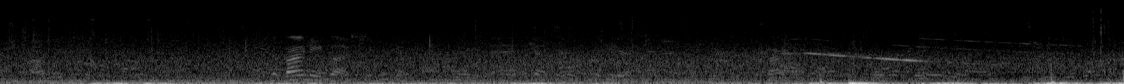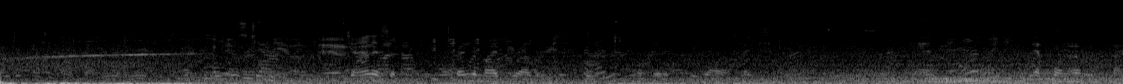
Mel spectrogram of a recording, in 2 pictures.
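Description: Several people talk quietly outdoors.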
